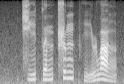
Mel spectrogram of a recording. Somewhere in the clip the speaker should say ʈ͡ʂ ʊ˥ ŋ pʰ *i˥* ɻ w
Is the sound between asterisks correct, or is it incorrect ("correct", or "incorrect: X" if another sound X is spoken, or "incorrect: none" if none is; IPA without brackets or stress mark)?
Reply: incorrect: ḭ˨˩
